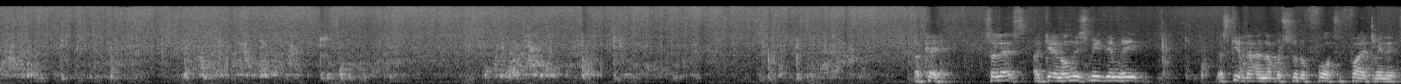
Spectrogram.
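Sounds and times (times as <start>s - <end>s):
wooden spatula scraping a pan: 0.0s - 8.8s
vegetables sizzling in a saucepan: 0.0s - 14.0s.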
